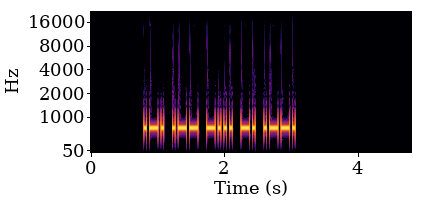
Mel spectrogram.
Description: Morse code, heard as a keyed tone, about 28 wpm, 700 Hz. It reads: RWBNP
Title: Code Groups - 5 Letters - 28wpm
